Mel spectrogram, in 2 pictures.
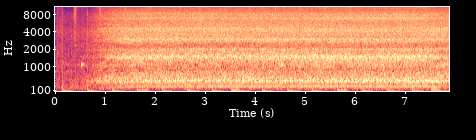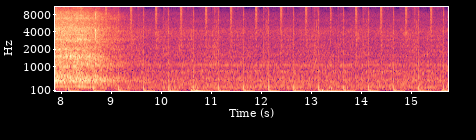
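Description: A heat gun blows hot air over decals on a Wicked Candy gasser car's paint, a loud steady whooshing roar for about eight seconds before it cuts off, leaving faint background clatter.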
